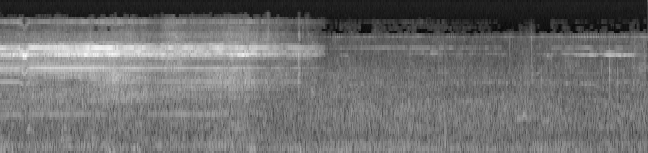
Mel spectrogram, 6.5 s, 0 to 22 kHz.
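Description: Electric motor and gear drive of a 1/10 scale RC rock crawler whining at high pitch as it climbs out of a muddy puddle; the whine cuts off about three seconds in, after which it is fainter and farther away.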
